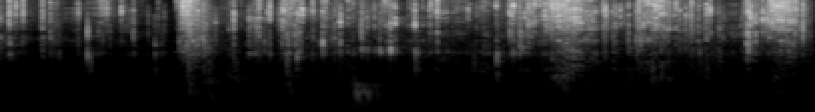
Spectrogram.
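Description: Foil wrapper of a Pokémon trading card booster pack crinkling and tearing as it is pulled open by hand. It is a dense crackle that gets louder about a second in.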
